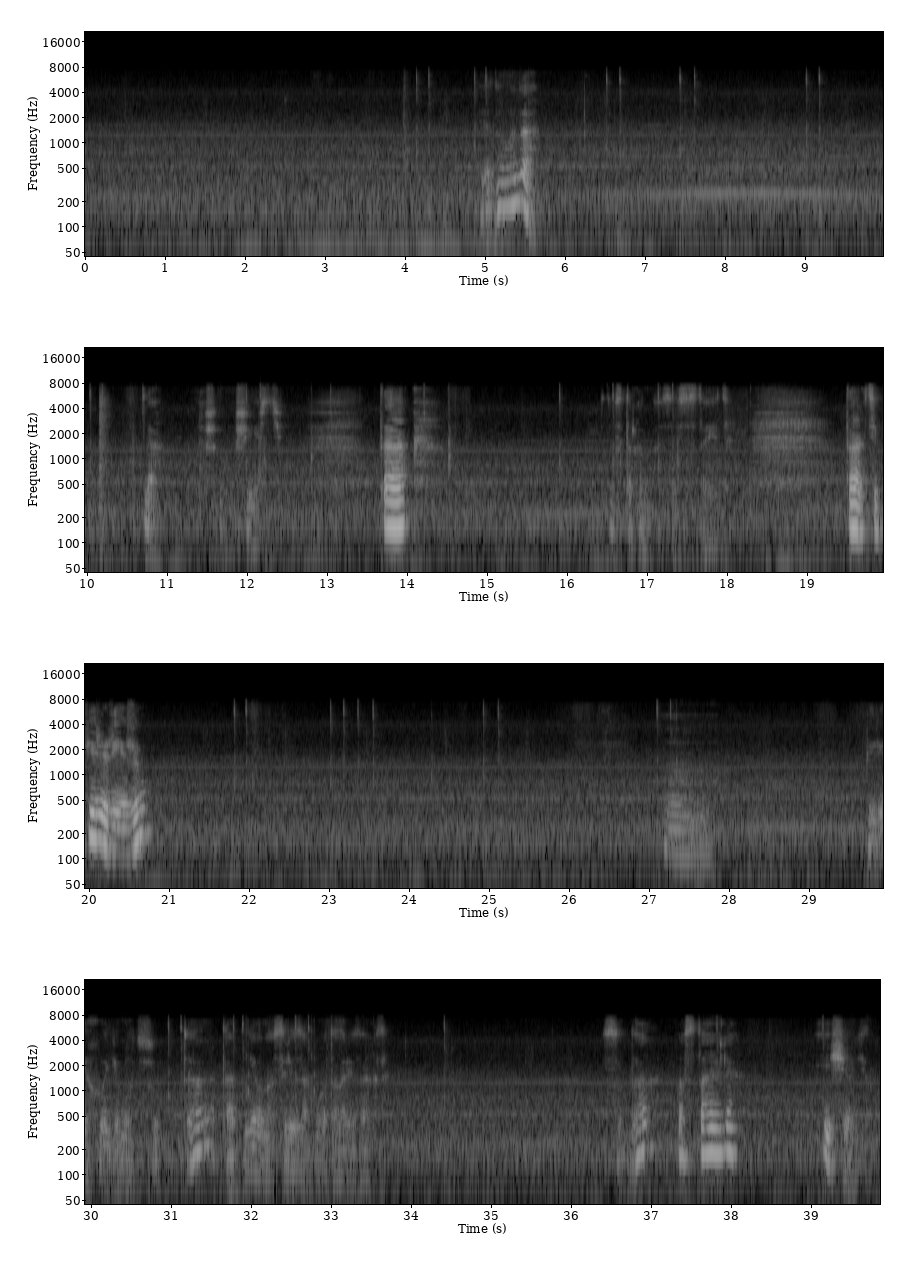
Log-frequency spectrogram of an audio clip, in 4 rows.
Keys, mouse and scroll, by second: 4.1 click, 4.8 click, 6.5-11.1 drag, 11.1-11.5 scroll up 1, 12.0 click, 13.0-15.9 middle drag, 15.9 click, 17.1-20.1 drag, 21.8-23.2 drag, 23.3 click, 24.9 click, 27.1 click, 30.9 click, 31.8 click, 32.5 click, 34.4-37.4 drag, 39.1-39.8 drag.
